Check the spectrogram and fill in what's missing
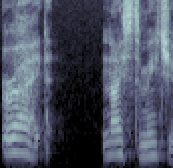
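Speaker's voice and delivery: downcast voice. Introduced at a friend's family temple, the guest replies in a gloomy tone. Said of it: "get rid of that gloomy tone in your voice".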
